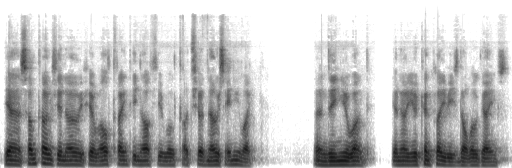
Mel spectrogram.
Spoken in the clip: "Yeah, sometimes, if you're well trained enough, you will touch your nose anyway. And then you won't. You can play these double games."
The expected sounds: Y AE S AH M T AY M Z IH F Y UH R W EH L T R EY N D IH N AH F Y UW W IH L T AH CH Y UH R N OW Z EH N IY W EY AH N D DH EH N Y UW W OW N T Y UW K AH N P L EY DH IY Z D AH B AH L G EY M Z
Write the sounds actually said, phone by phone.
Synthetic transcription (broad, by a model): Y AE S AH M T AY M Z IH F Y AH R W EH L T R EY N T IH N AH F Y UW W IH L T AH CH Y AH R N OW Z EH N IY W EY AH N DH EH N Y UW W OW N T Y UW K AH N P L EY DH IY Z D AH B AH L G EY M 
